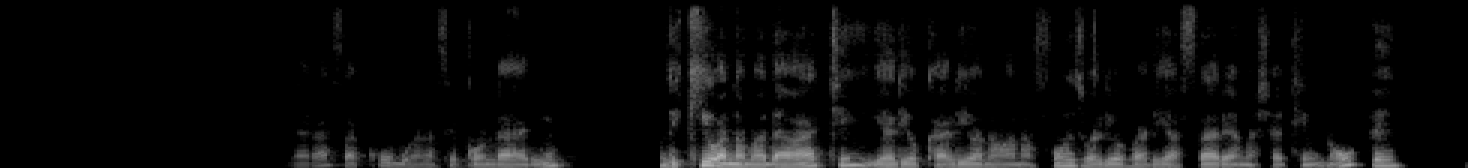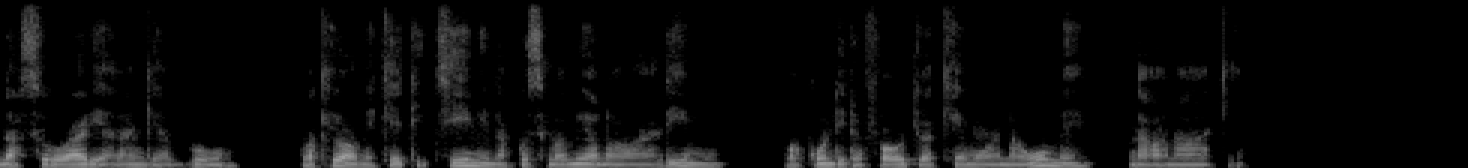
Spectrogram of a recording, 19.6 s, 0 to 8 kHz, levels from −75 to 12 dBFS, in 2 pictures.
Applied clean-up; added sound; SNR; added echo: none; none; none; none.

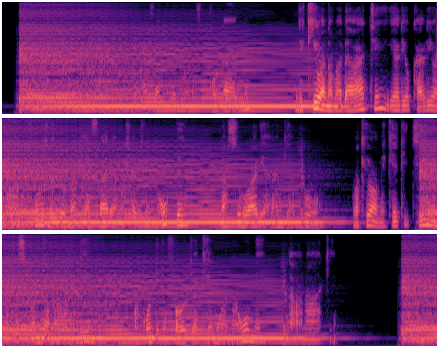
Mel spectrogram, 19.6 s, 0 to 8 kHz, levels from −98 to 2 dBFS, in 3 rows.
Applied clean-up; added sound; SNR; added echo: none; Electric guitar; -3 dB; none.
